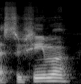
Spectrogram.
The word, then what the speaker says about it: Tsushima: I bought Ghost of I can never pronounce it. Tsushima? What is it? Yeah, Tsushima.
